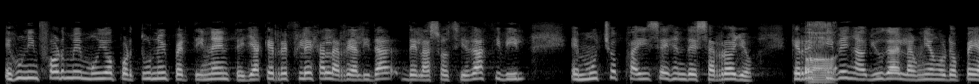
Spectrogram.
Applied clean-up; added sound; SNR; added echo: none; Burping, eructation; -1 dB; none.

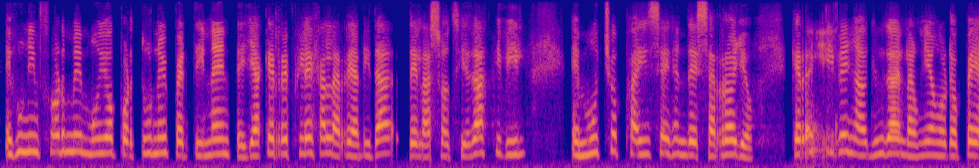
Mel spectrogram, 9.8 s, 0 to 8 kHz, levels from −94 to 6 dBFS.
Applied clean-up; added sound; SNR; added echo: neural diffusion model UNIVERSE++.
